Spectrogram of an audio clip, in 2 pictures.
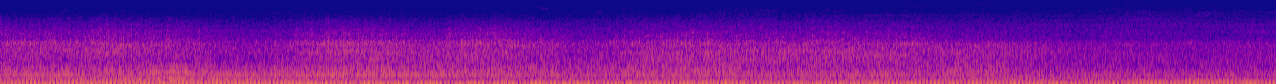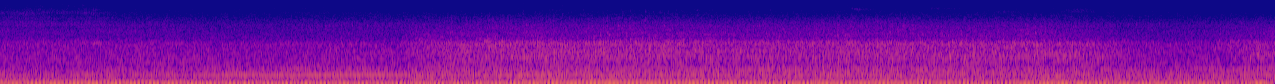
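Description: Steady street traffic noise with a vehicle engine running nearby, a constant low hum under a deep rumble.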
